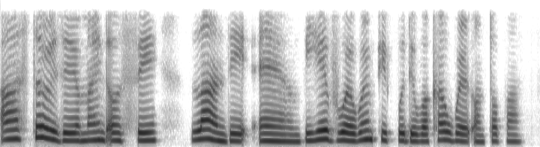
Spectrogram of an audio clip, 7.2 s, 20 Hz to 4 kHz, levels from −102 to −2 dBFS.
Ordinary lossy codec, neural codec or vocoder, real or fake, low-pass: none; codec, 16 kHz, about 1 kbps, DyCAST, with the encoder's durations; fake; 3.6 kHz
